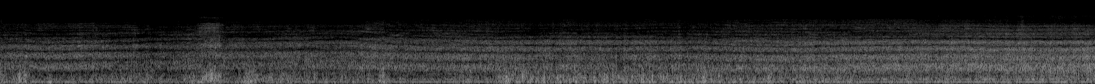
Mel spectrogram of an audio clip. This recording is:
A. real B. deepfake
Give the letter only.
A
